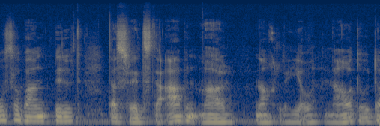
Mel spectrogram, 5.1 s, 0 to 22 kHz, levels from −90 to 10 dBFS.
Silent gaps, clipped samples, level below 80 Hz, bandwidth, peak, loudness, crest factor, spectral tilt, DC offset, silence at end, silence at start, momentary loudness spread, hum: none; under 0.1%; -50 dBFS; over 20 kHz; -12 dBFS; -31 LUFS; 20 dB; -4 dB/octave; under 0.1%; 0 s; 0 s; 14 LU; none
